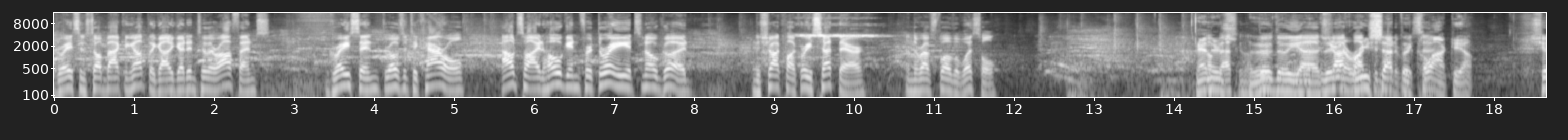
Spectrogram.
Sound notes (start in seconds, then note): 9.2 whistle tweeting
